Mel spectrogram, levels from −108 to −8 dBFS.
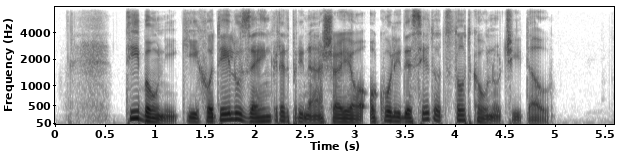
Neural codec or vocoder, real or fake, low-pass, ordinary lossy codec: none; real; 7.2 kHz; Opus, 64 kbps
